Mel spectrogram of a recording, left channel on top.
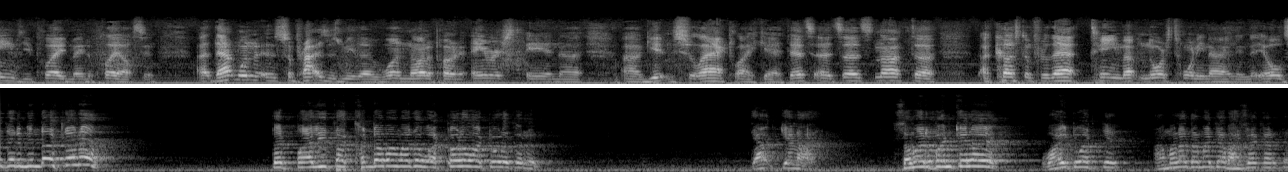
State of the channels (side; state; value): both; different; correlation 0.01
